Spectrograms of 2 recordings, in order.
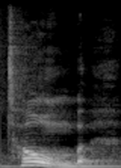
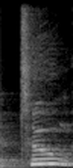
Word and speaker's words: tomb: often wrongly pronounced as tome but the B is silent and the O is pronounced with in blue sound so - a tomb is a place like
